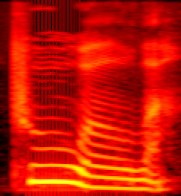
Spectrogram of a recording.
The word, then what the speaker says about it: pool: unintelligible to your listener for clear comprehension you need to say three syllables pool where did that W come from it's certainly not written down anywhere but it is there just as definitely as the p is there the second example is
